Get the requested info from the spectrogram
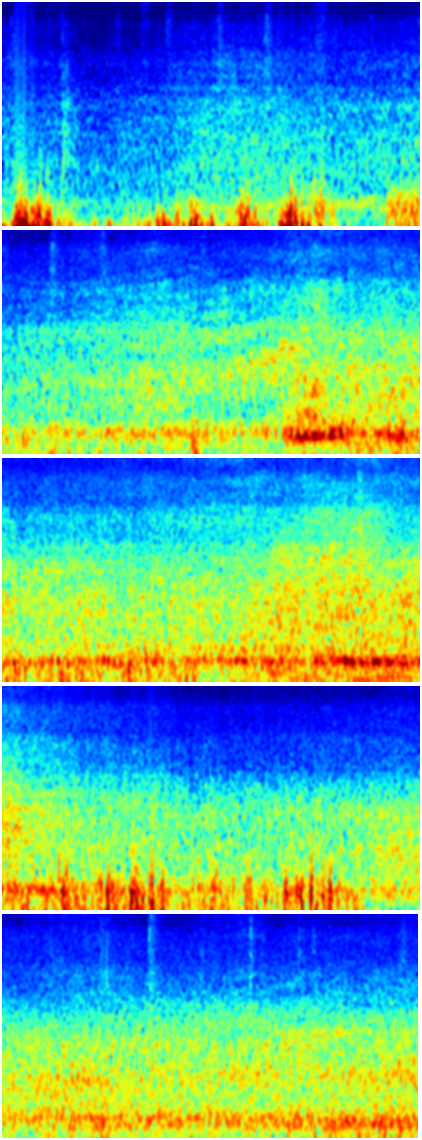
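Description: A car driving close past, its engine hum and tyre noise swelling over several seconds and then fading away. There are low gusts of wind on the microphone in the first few seconds.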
